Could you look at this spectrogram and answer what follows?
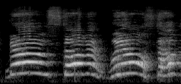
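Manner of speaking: screaming very high, shrill, very loud. Two people act out a frustrated spotter addressing will, imitating a spotter yelling. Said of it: "Just yelling".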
